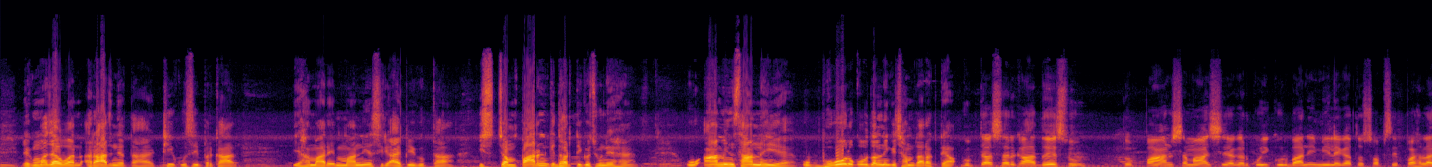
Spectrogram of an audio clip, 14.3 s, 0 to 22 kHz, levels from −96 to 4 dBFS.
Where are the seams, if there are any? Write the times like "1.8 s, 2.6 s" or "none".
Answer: 9.6 s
